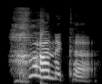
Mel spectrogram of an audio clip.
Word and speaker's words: Hanukkah: it's you know it's the way jewish people say the ch it's it's not it's ha so there's a lot of chs uh that are pronounced like huh hanukkah hanukkah and that's how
